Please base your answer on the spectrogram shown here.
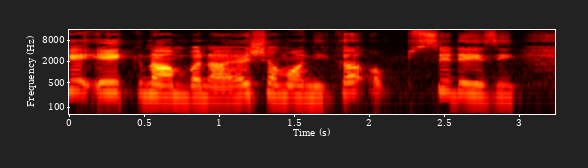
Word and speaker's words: Shamounika: जो व्लॉग्स बनाते हैं, शमोनिका, अब उन्हें बड़ा अजीब सा ये लोग प्रोनाउंस करते हैं, शमूना।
